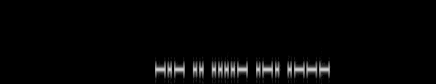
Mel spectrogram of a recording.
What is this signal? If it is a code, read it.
Morse code, heard as a keyed tone, about 38 wpm, 700 Hz. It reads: KI4RJ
